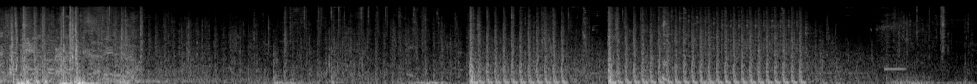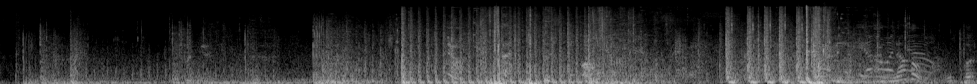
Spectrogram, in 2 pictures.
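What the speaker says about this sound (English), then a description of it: "Sniper got a headshot on us" Rapid gunfire and sharp sniper rifle shots from Halo Infinite crackle through most of the stretch, with loud bursts, heavy booms and brief lulls, mixed with in-game effects and intermittent talk.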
